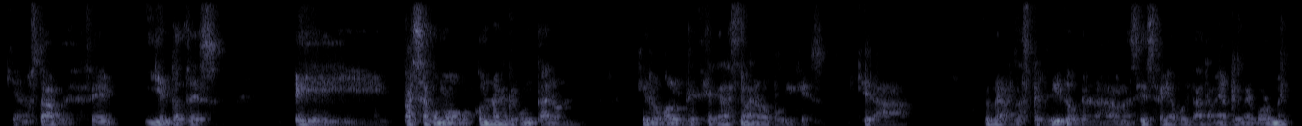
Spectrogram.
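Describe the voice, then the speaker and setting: A man's voice: on the low side, flat delivery, a little fast, echoey room, low-quality recording. A man, a comics publisher, chatting casually on a podcast and thinking aloud as he weighs which titles to publish, with frequent restarts.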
